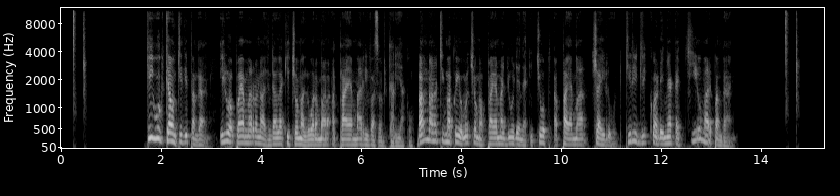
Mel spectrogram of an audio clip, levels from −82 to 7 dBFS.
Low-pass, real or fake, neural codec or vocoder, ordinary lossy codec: 10.8 kHz; fake; codec, 32 kHz, 1.9 kbps, SNAC; none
